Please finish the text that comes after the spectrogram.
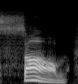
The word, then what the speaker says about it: psalm: So we pretend the P isn't there when we pronounce Greek-derived words like psychology and psalm.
